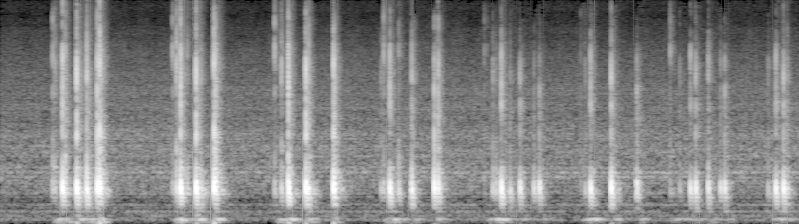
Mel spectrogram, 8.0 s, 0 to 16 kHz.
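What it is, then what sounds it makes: Hardcover notebook tapped with nails. Long nails on both hands tap the solid cardboard cover of a small floral hardcover paper notebook. Quick clusters of about thirty dry, clicky taps come in short bursts with brief pauses between them, each tap with a hollow midrange knock around 600 Hz and almost no ring.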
